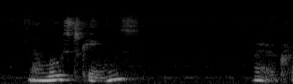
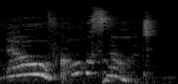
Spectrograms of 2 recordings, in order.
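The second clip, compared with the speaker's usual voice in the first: high, slow put-on innocent tone. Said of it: "And Peter went".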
